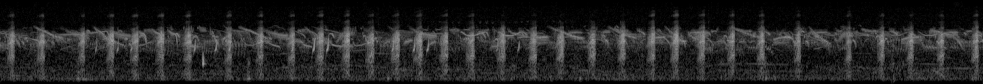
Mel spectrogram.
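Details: Calls of sociable lapwings in Kazakhstan, a species that keeps its flocks together partly by voice: dense, fast clicking notes with many overlapping chirps and wavering trills, several birds calling at once.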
